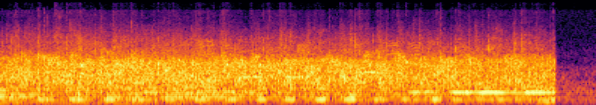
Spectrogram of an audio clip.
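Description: A church congregation applauds loudly and steadily, dense clapping with faint voices and a few held musical tones underneath, cutting off abruptly near the end.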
